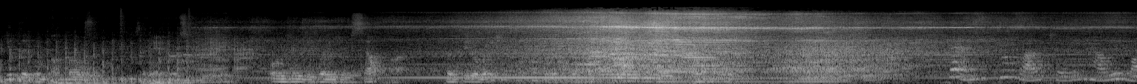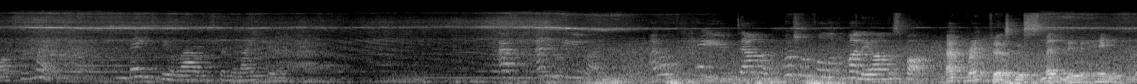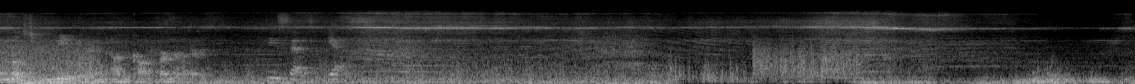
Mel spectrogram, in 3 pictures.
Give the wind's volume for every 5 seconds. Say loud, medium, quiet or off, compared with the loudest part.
off, off, off, loud, loud, medium, medium.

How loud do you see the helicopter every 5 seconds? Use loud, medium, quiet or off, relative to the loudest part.
quiet, loud, quiet, quiet, quiet, quiet, quiet.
